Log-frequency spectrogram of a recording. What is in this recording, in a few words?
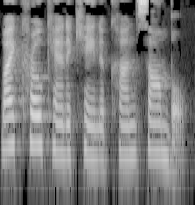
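"Microcanonical ensemble", English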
